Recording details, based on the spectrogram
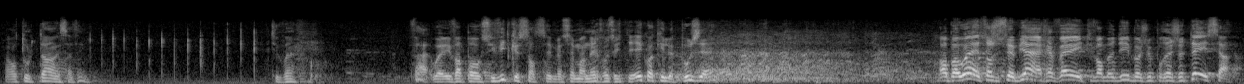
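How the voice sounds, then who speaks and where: Pausing often at a normal speed, a man with a Brussels accent performs a jittery, meandering one-man show in a theatre, leaning on local filler words. His sudden impressions of others rise in pitch. The handheld mic catches long hall reverb and a faint hum of the room.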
